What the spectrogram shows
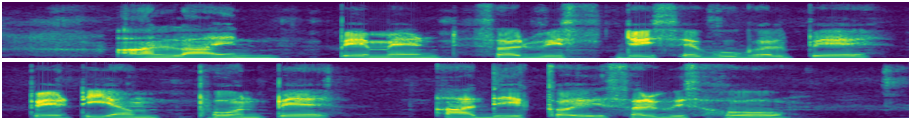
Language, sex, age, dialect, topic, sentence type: Bhojpuri, male, 18-24, Western, banking, statement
